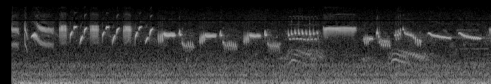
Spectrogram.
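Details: Birds singing in spring at Rogozyanske reservoir, Kharkiv region, on 4 April 2010: a dense chorus of high, quick chirps and short whistled phrases, several rising and falling, with a few thin sustained whistles near the end.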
